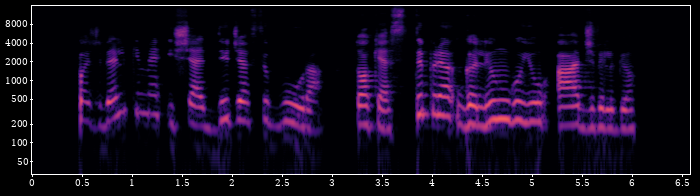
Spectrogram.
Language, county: Lithuanian, Utena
